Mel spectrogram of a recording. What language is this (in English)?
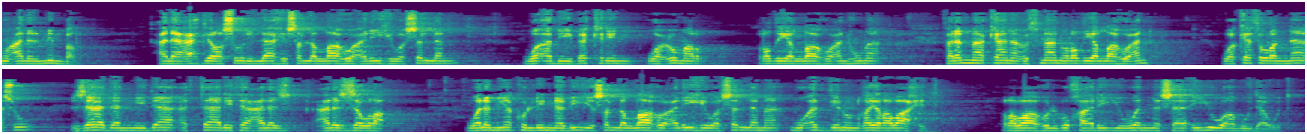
Arabic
